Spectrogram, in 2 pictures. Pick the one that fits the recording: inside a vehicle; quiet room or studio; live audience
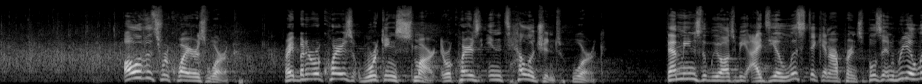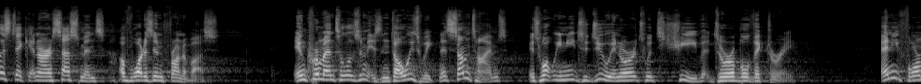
live audience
